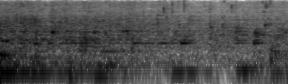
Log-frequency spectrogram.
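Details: Ideal Standard toilet flush valve after the diaphragm disc was replaced to fix constant running: a strong rush of water settles into a steady refill trickle with no irregular hiss, a normal flush and refill.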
